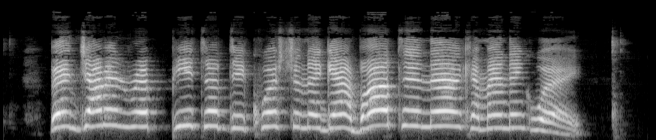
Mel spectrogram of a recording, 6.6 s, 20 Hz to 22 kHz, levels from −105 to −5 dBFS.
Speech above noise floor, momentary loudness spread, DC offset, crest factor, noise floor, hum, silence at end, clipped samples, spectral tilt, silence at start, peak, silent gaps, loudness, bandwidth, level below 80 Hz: 32 dB; 9 LU; under 0.1%; 18 dB; -50 dBFS; none; 0.8 s; under 0.1%; 0 dB/octave; 0.5 s; -2 dBFS; none; -17 LUFS; 9.6 kHz; -82 dBFS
